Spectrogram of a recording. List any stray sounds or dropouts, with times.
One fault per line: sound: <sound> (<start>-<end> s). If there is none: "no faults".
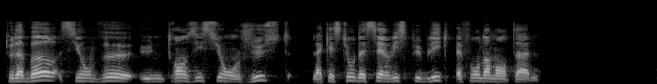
no faults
